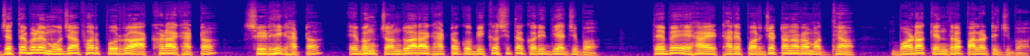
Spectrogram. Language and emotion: Odia, neutral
